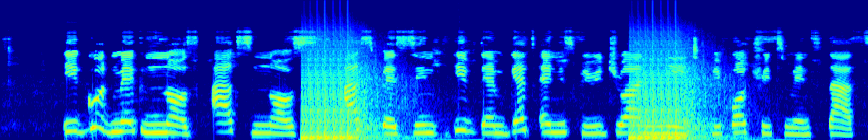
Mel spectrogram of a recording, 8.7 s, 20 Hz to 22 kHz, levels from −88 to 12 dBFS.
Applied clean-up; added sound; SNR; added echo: none; Gunshot, gunfire; 1 dB; none.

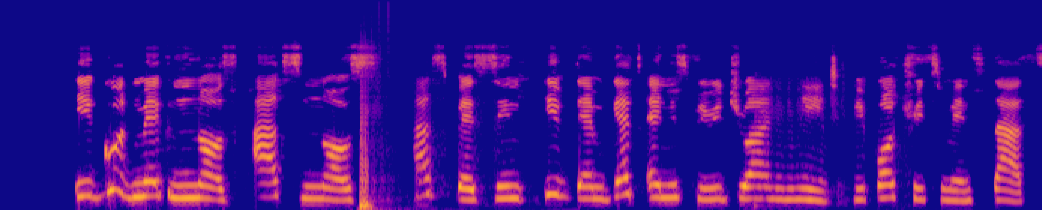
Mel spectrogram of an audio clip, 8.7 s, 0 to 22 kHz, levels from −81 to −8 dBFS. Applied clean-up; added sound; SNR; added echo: neural mask model DeepFilterNet 3.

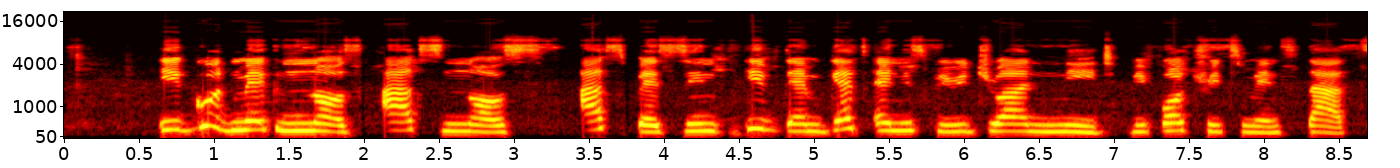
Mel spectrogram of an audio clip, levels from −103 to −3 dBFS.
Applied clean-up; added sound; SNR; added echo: none; none; none; none.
